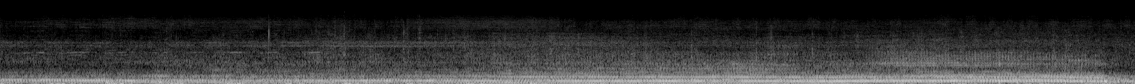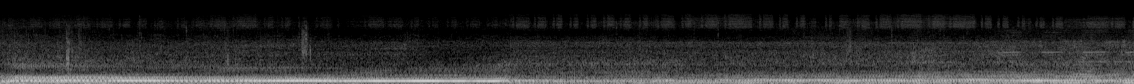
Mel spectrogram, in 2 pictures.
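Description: A vehicle engine running steadily while driving, its pitch dipping briefly about eleven seconds in and settling somewhat quieter a few seconds later.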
